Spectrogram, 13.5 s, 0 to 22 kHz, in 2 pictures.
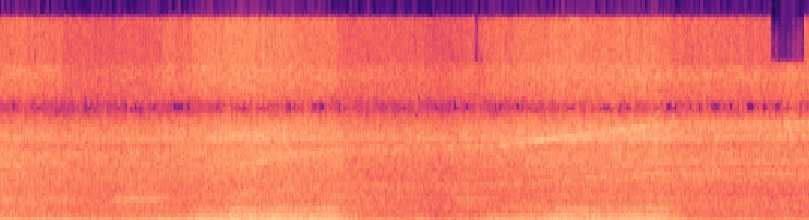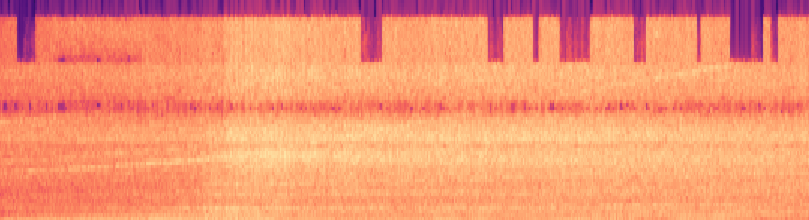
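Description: Roush supercharged 2019 Ford Mustang GT V8 on a dyno, the engine roaring loud and close as it revs up through repeated climbing pulls with the supercharger whine rising, and no talking.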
